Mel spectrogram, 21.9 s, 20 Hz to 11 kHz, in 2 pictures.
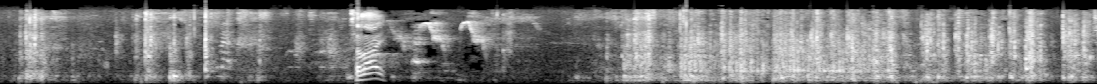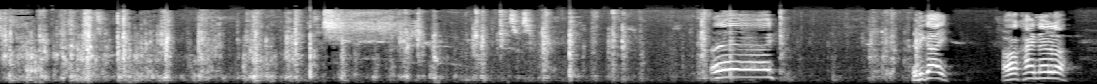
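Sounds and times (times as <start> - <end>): plastic wheels rattling on concrete: 0.0 - 21.6.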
